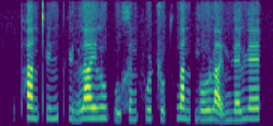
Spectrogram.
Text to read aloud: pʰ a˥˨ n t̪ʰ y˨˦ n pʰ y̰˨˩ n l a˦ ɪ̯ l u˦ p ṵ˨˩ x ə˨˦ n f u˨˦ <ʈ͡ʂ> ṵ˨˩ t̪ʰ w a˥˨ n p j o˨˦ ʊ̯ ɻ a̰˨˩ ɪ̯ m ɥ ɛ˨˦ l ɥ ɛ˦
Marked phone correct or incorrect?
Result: correct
